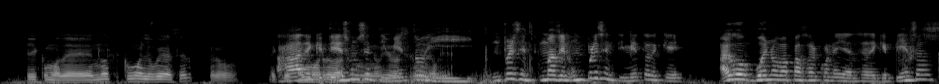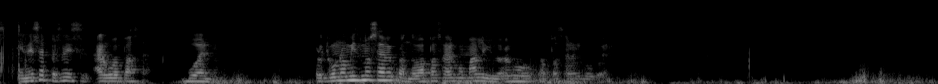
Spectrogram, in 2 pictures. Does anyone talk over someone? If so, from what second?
2.8 s

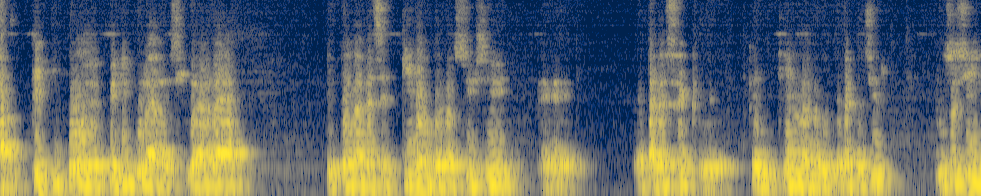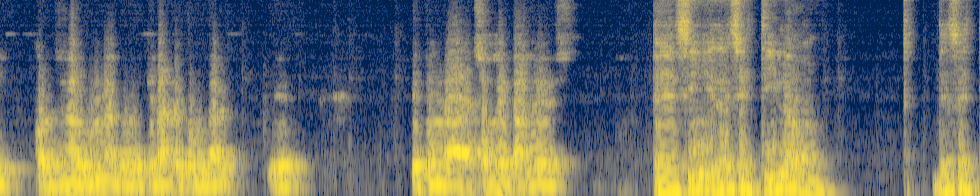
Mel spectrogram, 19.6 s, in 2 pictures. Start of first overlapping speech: none

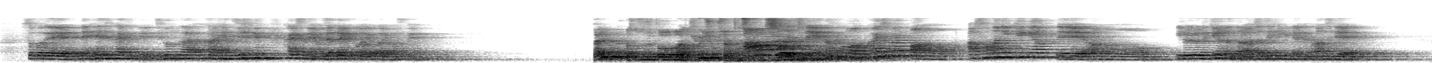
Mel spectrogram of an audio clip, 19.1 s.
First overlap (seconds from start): 9.9 s

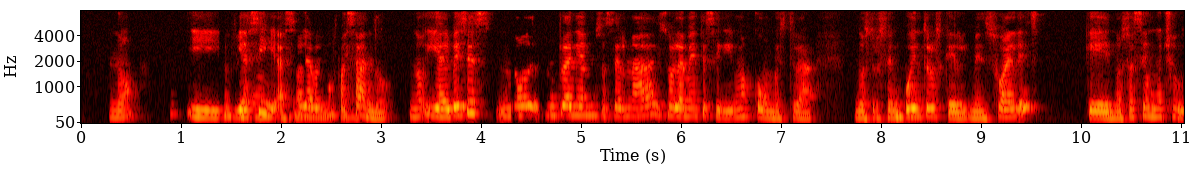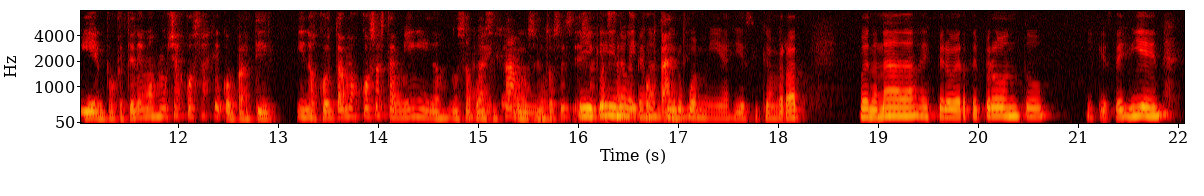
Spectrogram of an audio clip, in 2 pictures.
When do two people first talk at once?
1.4 s

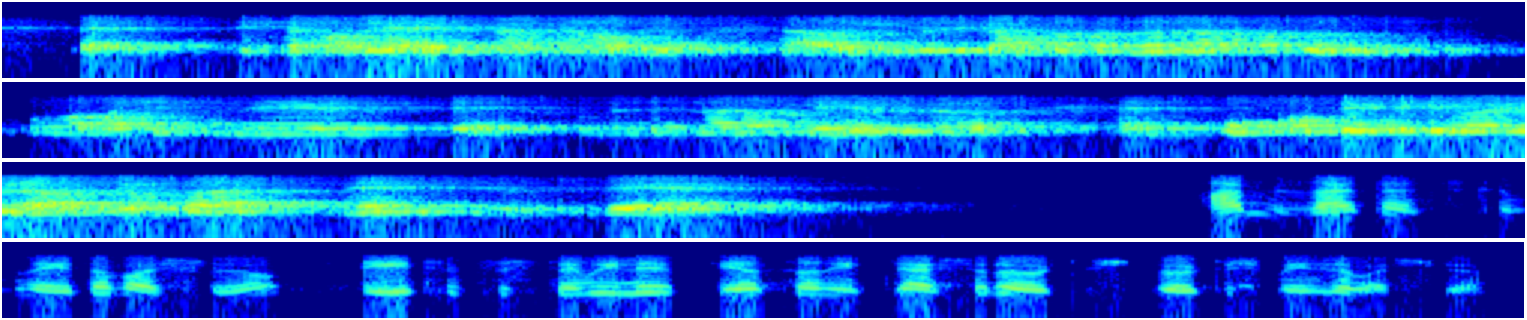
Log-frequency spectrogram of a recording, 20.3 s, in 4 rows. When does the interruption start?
none

